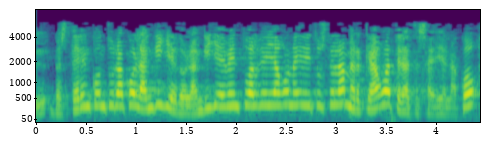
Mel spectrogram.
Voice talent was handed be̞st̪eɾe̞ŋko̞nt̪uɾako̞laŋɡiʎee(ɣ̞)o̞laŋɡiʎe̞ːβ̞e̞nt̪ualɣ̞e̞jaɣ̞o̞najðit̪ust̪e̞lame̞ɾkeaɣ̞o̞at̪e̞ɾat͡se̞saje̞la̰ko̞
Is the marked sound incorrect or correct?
incorrect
